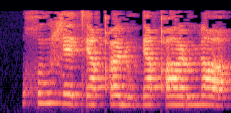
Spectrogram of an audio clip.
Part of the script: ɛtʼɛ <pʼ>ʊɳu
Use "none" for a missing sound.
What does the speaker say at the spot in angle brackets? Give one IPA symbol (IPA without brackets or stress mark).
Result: qʼ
